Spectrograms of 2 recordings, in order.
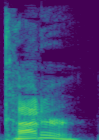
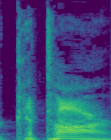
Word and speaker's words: Qatar: We protected Qatar, or Qatar, however you want to pronounce it.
